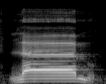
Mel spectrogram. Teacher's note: آواز ناک میں لے کے جانا، جیسے لام، یہ غلط ہے۔ آخر میں میم کے اوپر قلقلہ کرنا، جیسے لام، یہ غلط ہے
